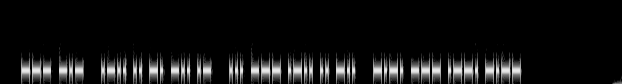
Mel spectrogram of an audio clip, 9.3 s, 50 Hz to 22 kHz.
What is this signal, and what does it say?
Morse code, heard as a keyed tone, about 30 wpm, 700 Hz. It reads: OK LINDA SOLID COPY
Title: Practice QSO - Exchange 3 - More Info - 30wpm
